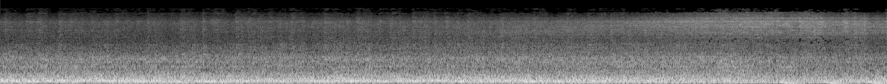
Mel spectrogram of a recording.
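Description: Perodua Axia's engine and road noise droning steadily inside the cabin at highway cruising speed, with a steady low hum. Music with a beat starts near the end.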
